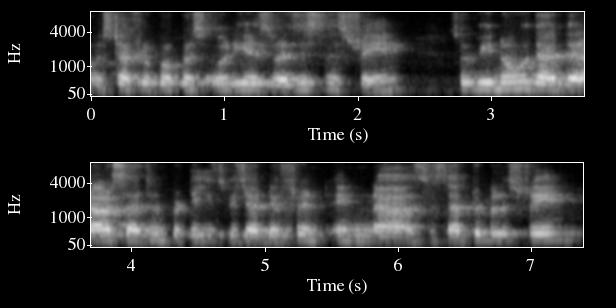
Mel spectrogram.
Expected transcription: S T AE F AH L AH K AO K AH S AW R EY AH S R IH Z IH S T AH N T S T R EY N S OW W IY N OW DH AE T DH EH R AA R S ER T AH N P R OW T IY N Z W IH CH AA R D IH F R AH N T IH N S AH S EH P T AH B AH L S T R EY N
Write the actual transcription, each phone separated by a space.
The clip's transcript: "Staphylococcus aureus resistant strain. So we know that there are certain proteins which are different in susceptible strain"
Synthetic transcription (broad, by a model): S T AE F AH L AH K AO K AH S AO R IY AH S R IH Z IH S T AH N S T R EY N S OW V IY N OW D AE T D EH R AA R S ER T AH N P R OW T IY Z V IH CH AA R D IH F R AH N T IH N S AH S EH P T AH B AH L S T R EY N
